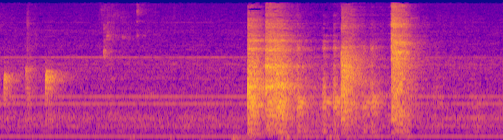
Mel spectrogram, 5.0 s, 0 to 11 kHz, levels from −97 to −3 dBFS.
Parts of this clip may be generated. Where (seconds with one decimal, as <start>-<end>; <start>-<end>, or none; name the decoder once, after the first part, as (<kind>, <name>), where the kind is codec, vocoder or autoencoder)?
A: 3.5-4.1 (autoencoder, DAC-VAE)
